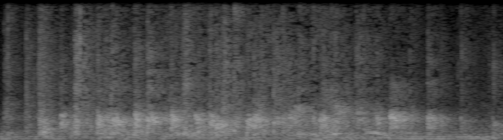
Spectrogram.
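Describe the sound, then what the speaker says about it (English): A conference audience at an international conclave gives a guest a round of applause. The clapping is dense and sustained, mixed with voices talking over it throughout. "can you have a few round of applause for him?"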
